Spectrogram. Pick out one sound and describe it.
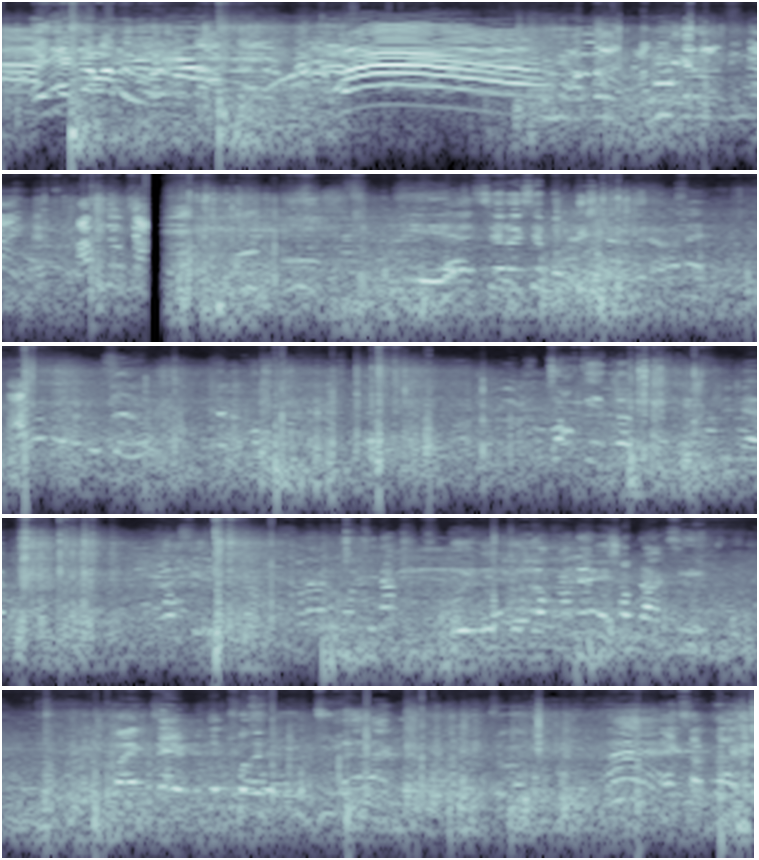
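Fireworks pop and crackle in the distance outdoors.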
